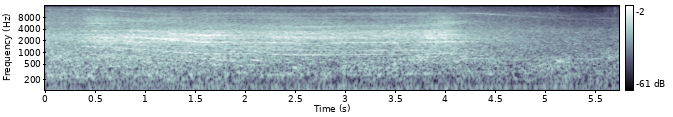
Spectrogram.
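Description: Loud mechanical whirring with a hiss, its pitch dipping and then rising again before easing off about four seconds in.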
